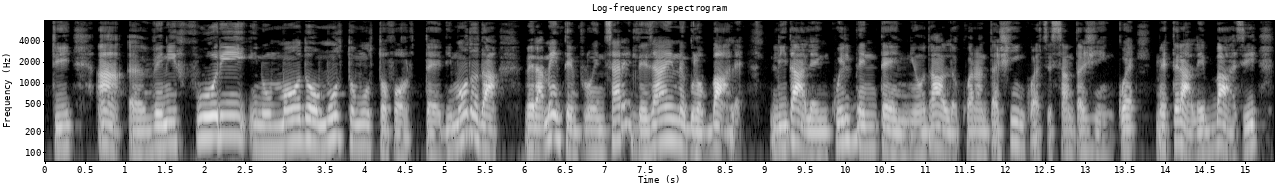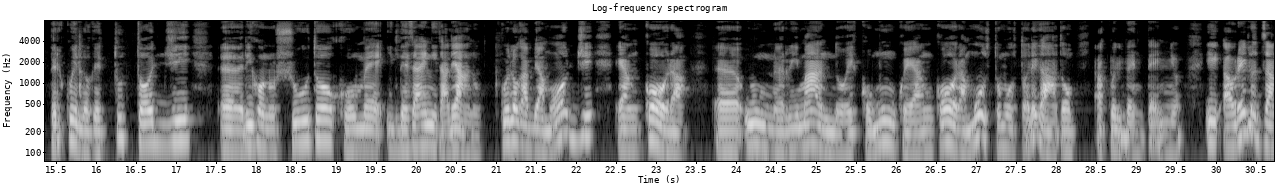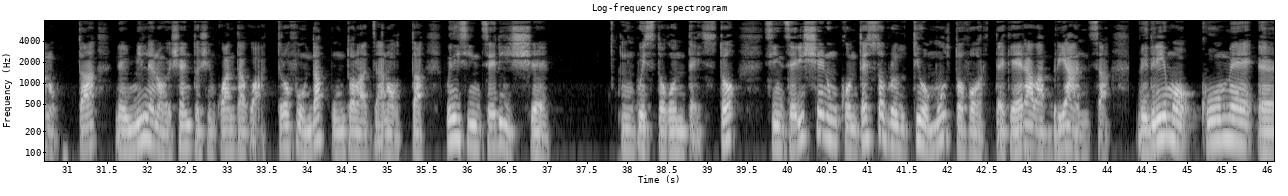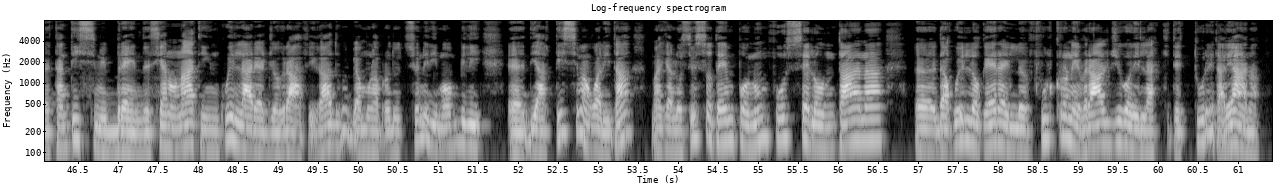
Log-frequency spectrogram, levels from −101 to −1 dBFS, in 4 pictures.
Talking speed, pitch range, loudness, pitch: 120 wpm, 105-140 Hz, -25 LUFS, 115 Hz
